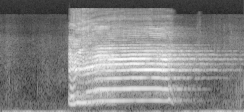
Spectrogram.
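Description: A young woman's high-pitched martial-arts shout (kiai). It is one held note about a second long, starting partway in at a steady pitch, with a slight upward lift just before it stops.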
